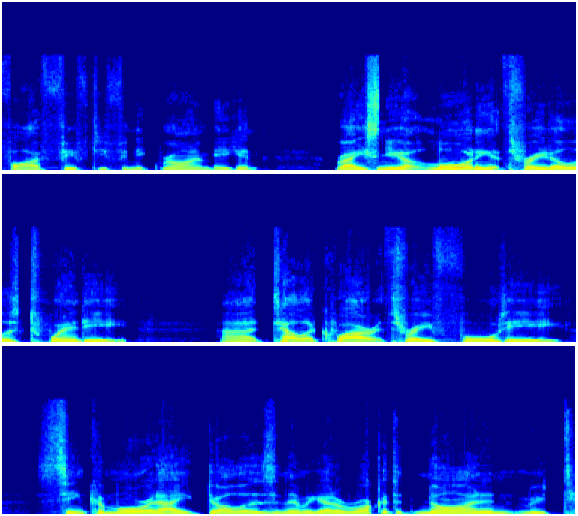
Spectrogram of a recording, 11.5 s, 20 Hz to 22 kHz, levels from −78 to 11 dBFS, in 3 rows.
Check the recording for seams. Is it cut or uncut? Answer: cut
